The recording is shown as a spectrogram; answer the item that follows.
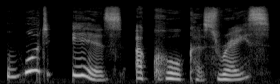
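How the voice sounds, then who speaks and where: Man acting a storybook little girl, very high, slow, mournful, polite. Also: huge pitch swings, no echo, studio quality, heavily acted. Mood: melancholy. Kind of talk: children's storybook character voice.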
